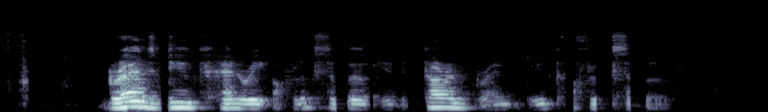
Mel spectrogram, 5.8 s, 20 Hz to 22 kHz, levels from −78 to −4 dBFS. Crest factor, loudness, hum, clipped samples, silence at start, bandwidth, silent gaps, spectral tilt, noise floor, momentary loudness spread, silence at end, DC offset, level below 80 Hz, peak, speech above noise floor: 22 dB; -20 LUFS; none; under 0.1%; 0.15 s; 7.2 kHz; 0.25-0.30 s; -9 dB/octave; -61 dBFS; 22 LU; 1.05 s; under 0.1%; -64 dBFS; -2 dBFS; 39 dB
